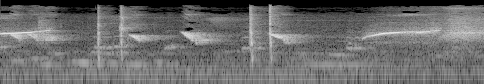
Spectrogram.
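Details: White-rumped shama singing in a relaxed manner: clear whistled notes, some falling and one long rising whistle, broken by sharp clicks.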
